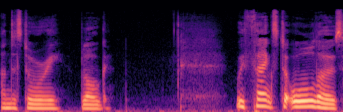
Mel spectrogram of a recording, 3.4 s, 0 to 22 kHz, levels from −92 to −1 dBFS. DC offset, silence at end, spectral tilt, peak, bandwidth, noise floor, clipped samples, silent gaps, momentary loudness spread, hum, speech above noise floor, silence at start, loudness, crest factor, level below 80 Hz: under 0.1%; 0 s; -6.5 dB/octave; -2 dBFS; 15.5 kHz; -49 dBFS; under 0.1%; none; 13 LU; none; 33 dB; 0 s; -17 LUFS; 16 dB; -44 dBFS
